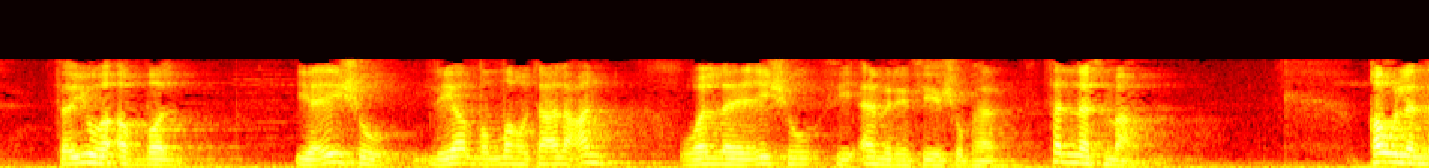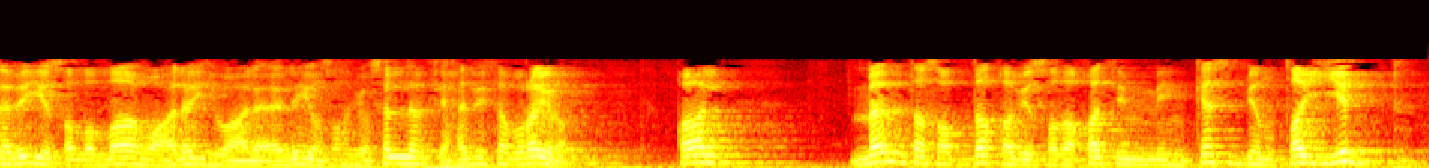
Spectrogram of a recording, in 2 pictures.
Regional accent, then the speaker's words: Egypt; وأعلى نسبة بتسجل في وفيات الأورام موجودة عندنا في مصر

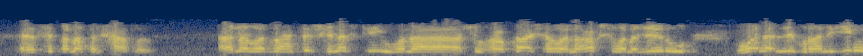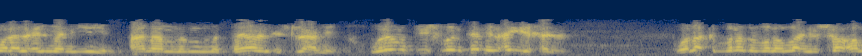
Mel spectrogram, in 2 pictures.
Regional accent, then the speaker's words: Upper Egypt, Egypt; والله إحنا أنا من الصعيد بتكلم

